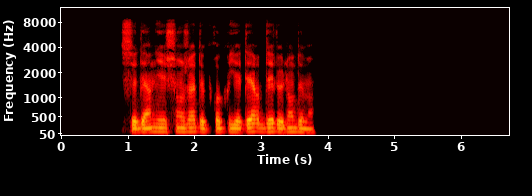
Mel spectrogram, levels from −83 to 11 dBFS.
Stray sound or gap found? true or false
false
